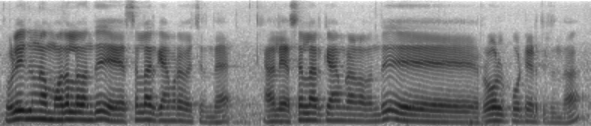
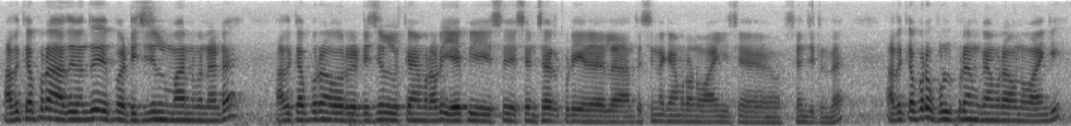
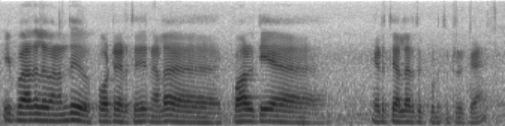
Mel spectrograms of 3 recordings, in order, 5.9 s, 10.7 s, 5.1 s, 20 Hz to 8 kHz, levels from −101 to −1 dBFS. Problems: constant background noise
